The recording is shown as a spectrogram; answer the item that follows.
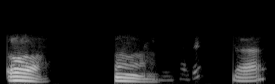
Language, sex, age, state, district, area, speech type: Bodo, female, 60+, Assam, Udalguri, rural, conversation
